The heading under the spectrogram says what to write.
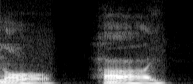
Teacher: it's an open vowel because it's not followed by any other sound. After this there is no any other sound, whereas no, same goes with this. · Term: open syllable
